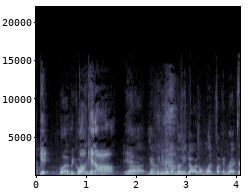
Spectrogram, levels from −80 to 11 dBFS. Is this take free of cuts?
no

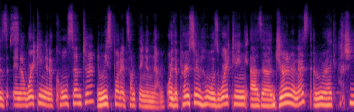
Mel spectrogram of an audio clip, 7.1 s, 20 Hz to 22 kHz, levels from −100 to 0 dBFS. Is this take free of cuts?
no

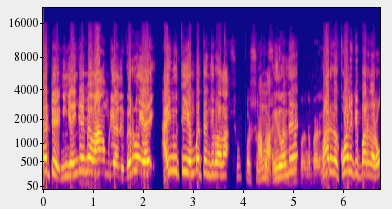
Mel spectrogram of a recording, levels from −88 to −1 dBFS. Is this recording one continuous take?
yes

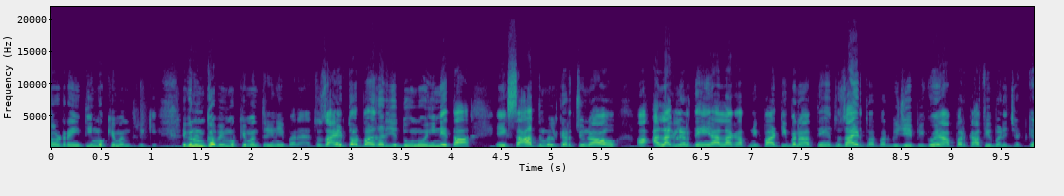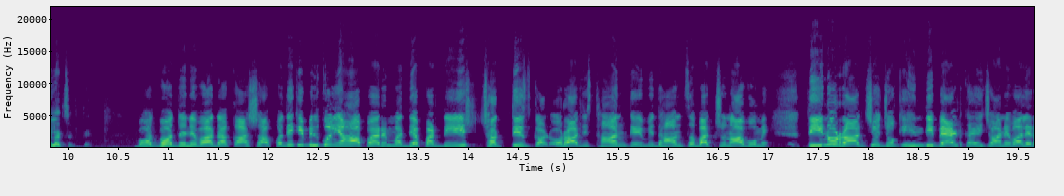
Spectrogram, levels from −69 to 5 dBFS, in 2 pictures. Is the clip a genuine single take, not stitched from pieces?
yes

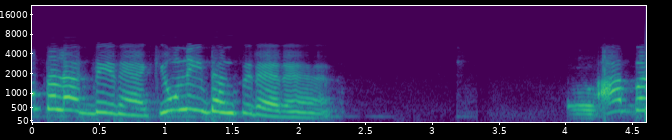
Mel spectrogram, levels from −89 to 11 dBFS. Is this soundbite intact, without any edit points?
yes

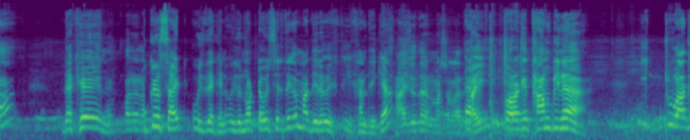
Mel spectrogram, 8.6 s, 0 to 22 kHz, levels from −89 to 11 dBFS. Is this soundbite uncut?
no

